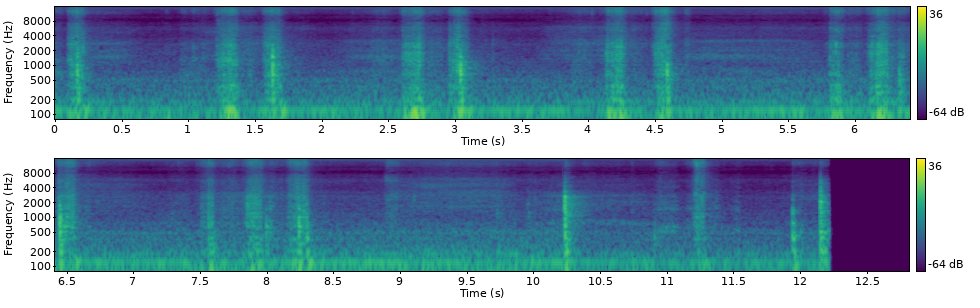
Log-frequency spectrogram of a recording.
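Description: Chef's knife chopping an onion on a wooden cutting board: irregular sharp knocks of the blade hitting the board, a little over one a second and often in quick pairs, as the onion is diced.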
